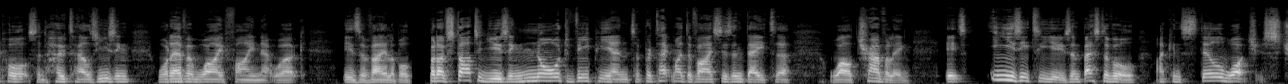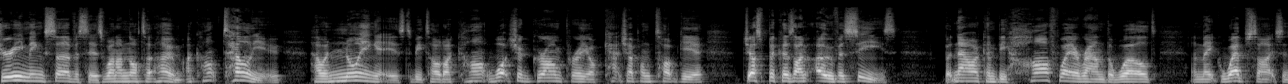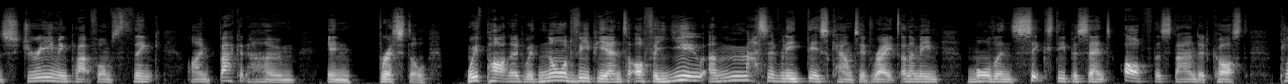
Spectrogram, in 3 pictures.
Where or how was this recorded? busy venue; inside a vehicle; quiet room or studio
quiet room or studio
